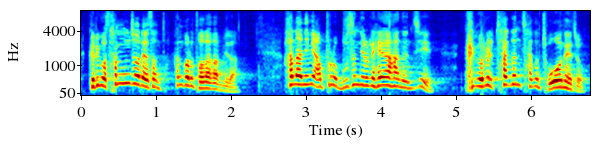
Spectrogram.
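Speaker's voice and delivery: normal talking voice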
